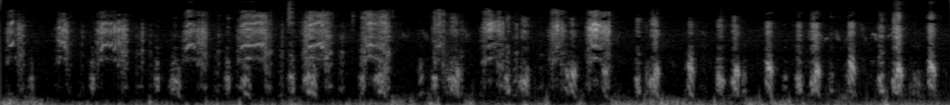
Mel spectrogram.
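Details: Chukar partridge recorded during a partridge hunt: rapid, dense runs of short clucking chuk notes repeated several times a second, over a heavy low rumble of wind or handling noise.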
